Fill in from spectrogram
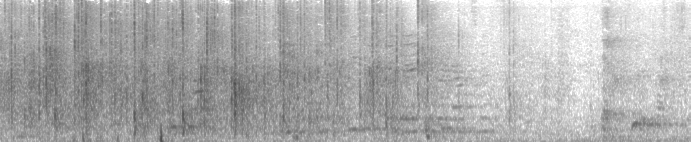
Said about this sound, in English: Congratulations. Give them one more round of applause.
